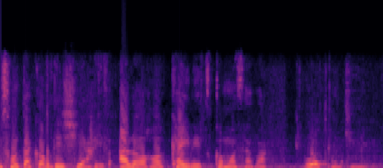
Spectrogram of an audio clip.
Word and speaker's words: Khayled: Ouais, le nom c'est Kyled. Est-ce que vous entendez ça? Répète d'abord. Kyled. Kyled. Essayez un peu de prononcer à la maison.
